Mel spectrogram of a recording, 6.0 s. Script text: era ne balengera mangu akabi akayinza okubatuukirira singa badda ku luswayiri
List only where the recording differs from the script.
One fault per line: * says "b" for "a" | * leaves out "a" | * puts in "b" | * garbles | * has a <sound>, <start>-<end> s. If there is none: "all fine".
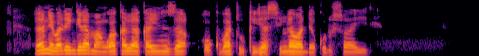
all fine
